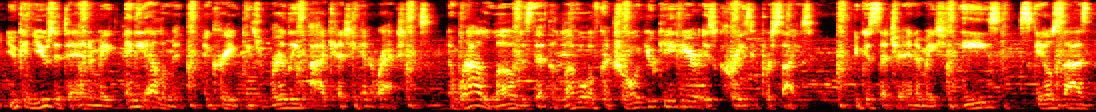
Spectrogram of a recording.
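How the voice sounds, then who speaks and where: Male tutorial ad presenter, slangy and informal, middle pitch, roomy sound with loud music. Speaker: advertisement presenter. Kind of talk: casual scripted tutorial ad. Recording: roomy, distant playback under loud music.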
